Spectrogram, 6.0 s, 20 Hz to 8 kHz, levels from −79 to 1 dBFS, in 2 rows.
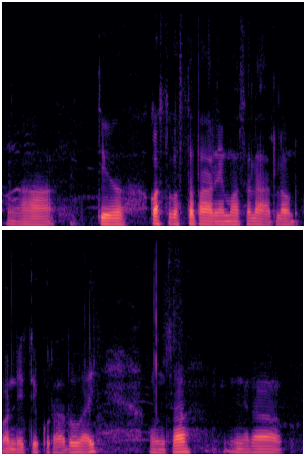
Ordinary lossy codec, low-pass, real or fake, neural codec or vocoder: none; none; real; none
